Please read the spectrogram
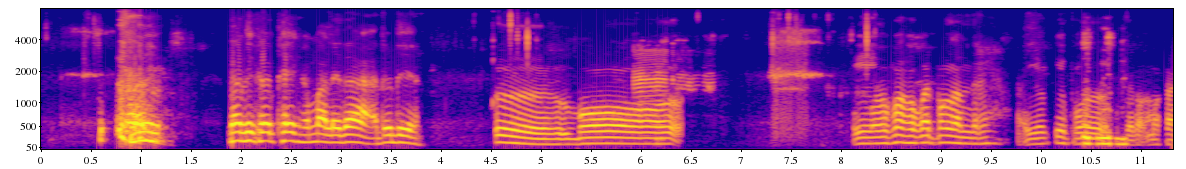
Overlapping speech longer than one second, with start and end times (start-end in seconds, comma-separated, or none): none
